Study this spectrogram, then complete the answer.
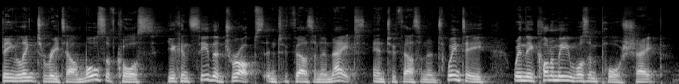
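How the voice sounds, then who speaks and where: With a New Zealand accent, the speaker moves at a moderate pace with lively intonation and hardly any pauses. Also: man, fairly high pitch for a man. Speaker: personal finance YouTuber. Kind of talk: scripted educational narration.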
